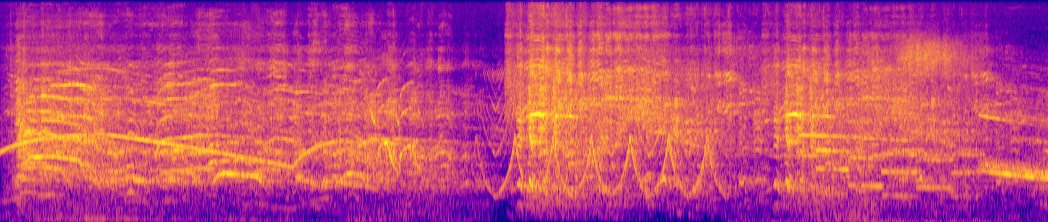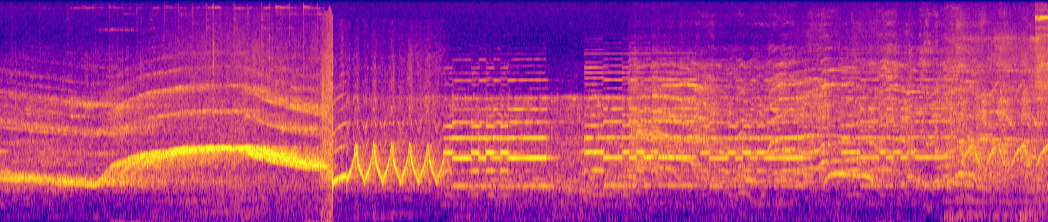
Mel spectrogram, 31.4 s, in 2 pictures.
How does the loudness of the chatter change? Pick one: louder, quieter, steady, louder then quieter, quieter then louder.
quieter then louder.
